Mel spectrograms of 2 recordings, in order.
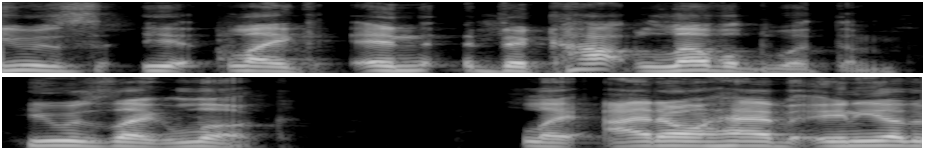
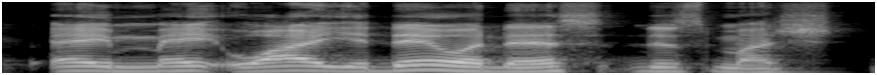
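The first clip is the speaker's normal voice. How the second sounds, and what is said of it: Poor put-on Australian accent. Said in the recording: “Forgive my shitty accent, because that was probably like the worst Australian accent ever”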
